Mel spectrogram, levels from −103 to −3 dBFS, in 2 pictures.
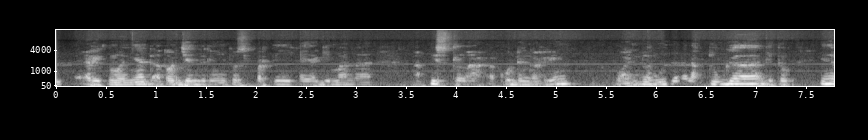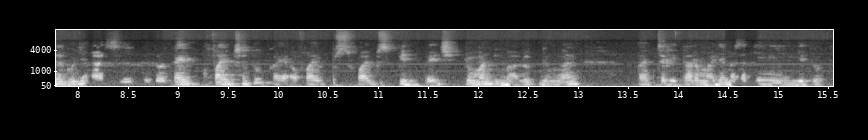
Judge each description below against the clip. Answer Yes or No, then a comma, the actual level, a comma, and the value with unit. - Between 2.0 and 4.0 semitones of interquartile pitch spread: Yes, average, 3.7 semitones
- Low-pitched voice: Yes, low, 130 Hz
